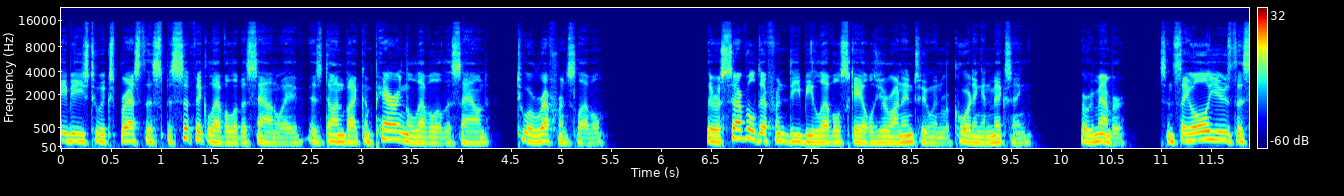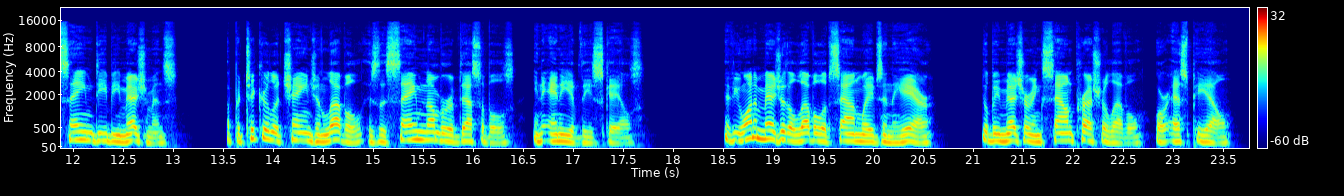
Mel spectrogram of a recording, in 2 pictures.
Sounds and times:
Speech: 0:00.0 - 0:05.5, 0:06.5 - 0:17.8, 0:18.5 - 0:23.7.

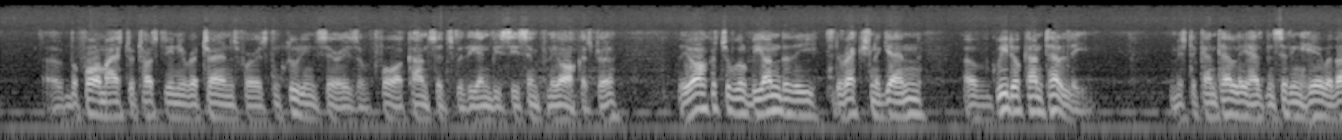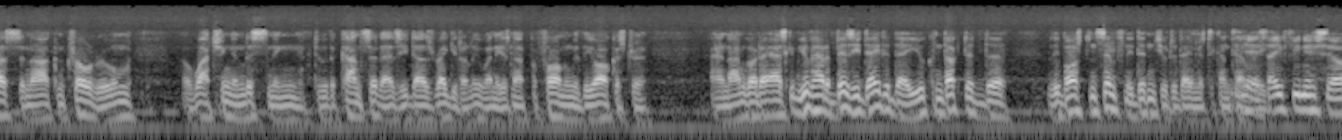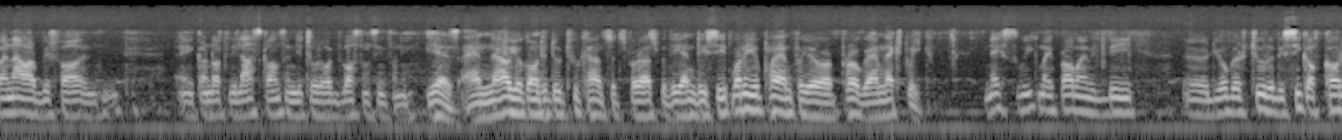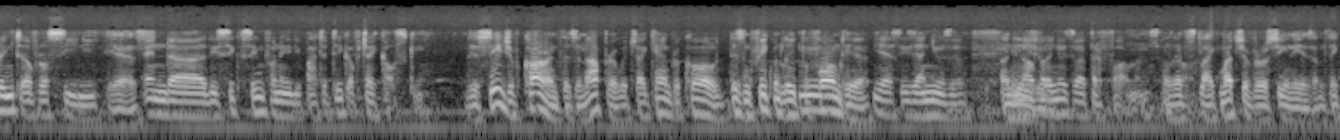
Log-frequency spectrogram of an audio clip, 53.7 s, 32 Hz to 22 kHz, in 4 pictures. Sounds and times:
Speech: 0:00.4 - 0:06.2, 0:06.8 - 0:11.0, 0:11.7 - 0:19.9, 0:20.5 - 0:53.6
Radio: 0:20.6 - 0:40.6, 0:42.3 - 0:52.6.

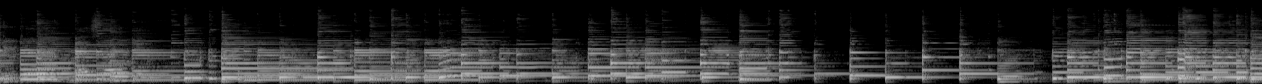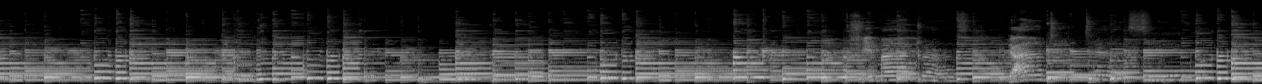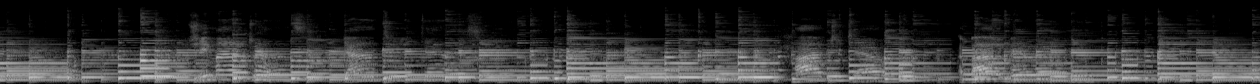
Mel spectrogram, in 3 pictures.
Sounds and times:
Music: 0:00.0 - 0:37.8.

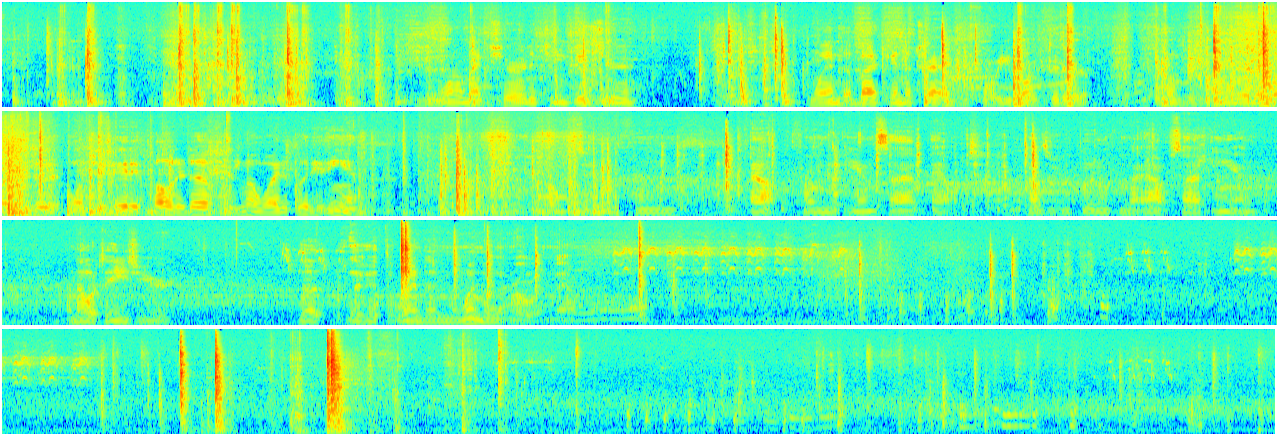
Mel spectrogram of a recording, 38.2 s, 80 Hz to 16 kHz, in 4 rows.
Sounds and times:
Speech: 0:03.1 - 0:04.8, 0:06.0 - 0:12.4, 0:13.6 - 0:19.0, 0:19.6 - 0:20.4, 0:21.4 - 0:23.6.

